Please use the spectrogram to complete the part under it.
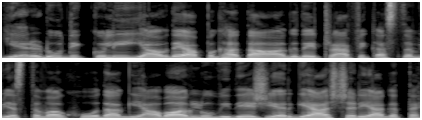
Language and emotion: Kannada, surprised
